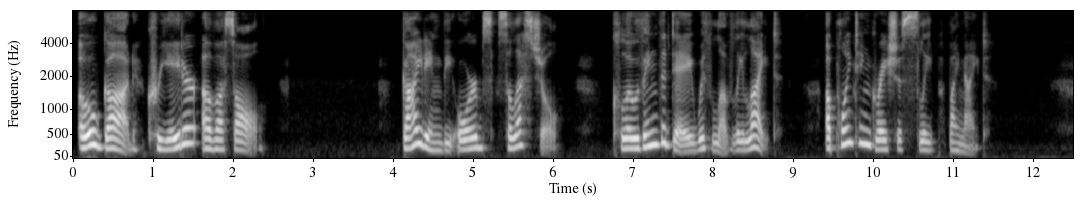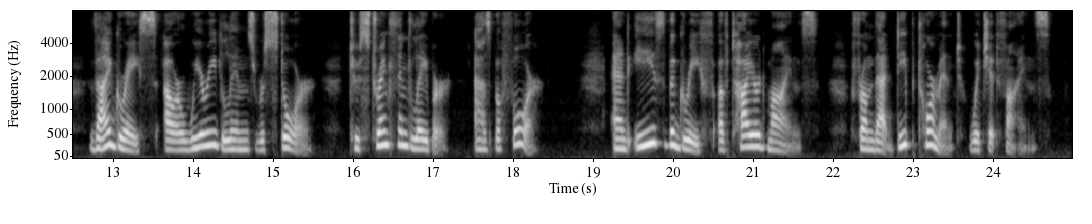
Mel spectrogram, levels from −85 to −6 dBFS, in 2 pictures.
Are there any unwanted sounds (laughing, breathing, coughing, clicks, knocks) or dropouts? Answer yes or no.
no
